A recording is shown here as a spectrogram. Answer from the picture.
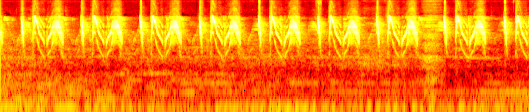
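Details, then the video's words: Ciblek gunung (hill prinia) 'roll tembakan' phrase, a lure to get other birds singing: long, regular chain of bright high chip notes that sweep down and up, roughly three per second, with soft low background rumble. "roll tembakan ciblek gunung memancing bunyi burung lain"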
